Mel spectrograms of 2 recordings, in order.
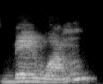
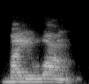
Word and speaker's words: baywang: Okay, or now, there are two ways of pronouncing this word. You can say it as bewang, but others also say baywang. Bewang or baywang, either is acceptable.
